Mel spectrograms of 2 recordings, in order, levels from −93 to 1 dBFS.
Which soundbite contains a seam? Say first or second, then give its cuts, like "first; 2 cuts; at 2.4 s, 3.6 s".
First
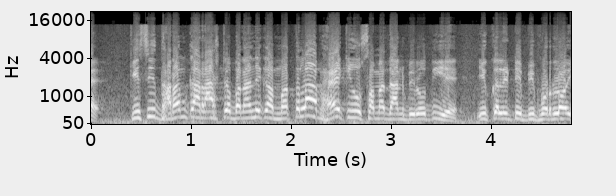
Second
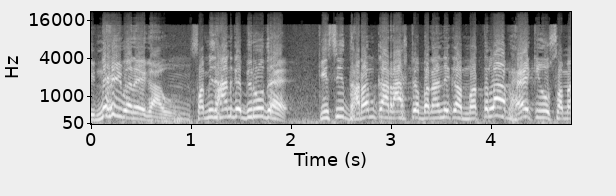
second; 1 cut; at 0.9 s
